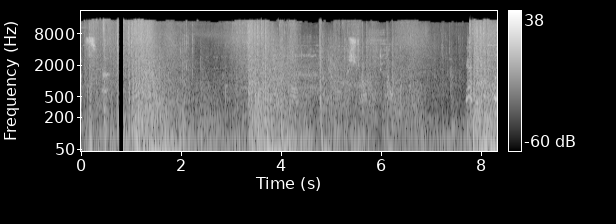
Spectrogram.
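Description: Rapid gunfire blasts close by.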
